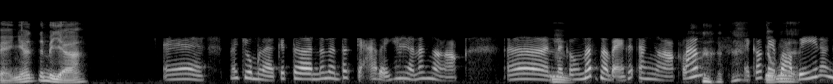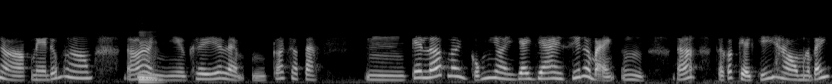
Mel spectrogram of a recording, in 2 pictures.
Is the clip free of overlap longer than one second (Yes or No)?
Yes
